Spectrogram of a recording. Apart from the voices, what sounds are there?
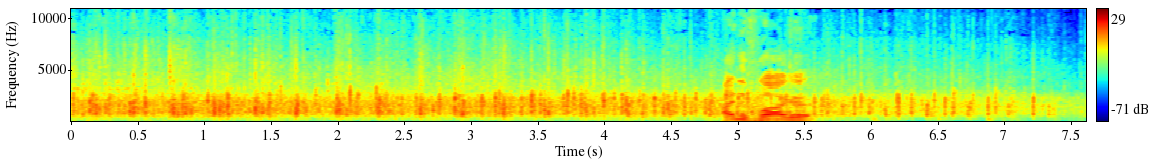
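audience applause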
